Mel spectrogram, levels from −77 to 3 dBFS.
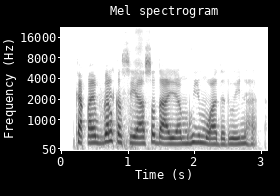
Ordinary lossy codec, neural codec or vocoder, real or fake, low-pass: none; none; real; none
